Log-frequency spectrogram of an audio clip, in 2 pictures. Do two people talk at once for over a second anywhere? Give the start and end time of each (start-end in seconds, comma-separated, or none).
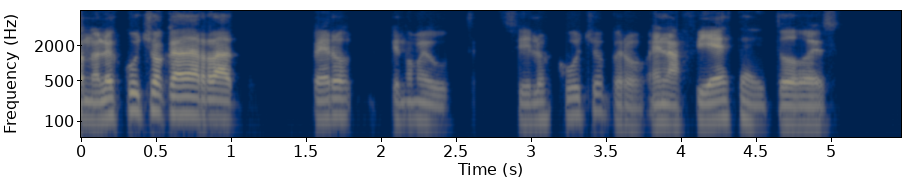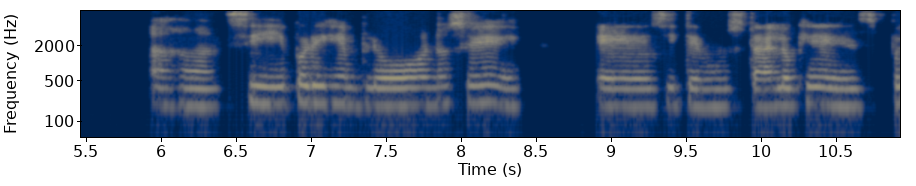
none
